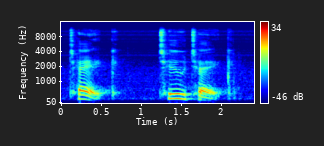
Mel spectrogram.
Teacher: you want to pronounce that with a little bit more air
